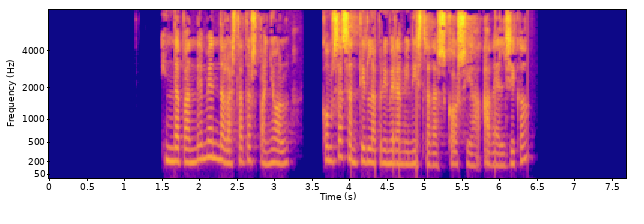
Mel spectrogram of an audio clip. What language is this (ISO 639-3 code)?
cat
